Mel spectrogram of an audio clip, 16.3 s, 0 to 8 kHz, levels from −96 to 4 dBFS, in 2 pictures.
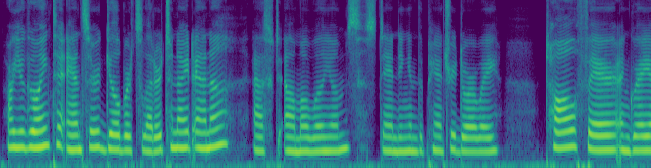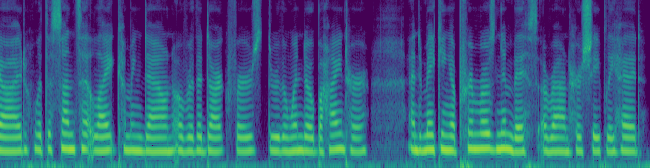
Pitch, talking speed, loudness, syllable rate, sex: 220 Hz, 170 wpm, -18 LUFS, 4.8 syllables/s, female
